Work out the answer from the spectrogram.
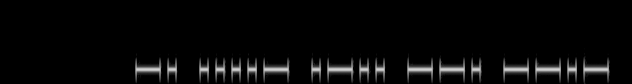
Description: Morse code, heard as a keyed tone, about 15 wpm, 700 Hz. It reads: N4LGQ
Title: USA Call Signs - 5 Characters - Repeated 2x - 15wpm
